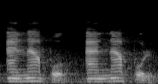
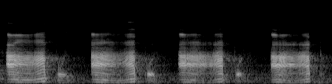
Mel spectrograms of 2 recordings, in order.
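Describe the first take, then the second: First: "an apple" con la ene pegada a la vocal; enlace fluido. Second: "a Apple" con un pequeño corte entre las dos vocales; entrecortado, sin enlace. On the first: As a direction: liga "an apple" como una sola palabra. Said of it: "Yo pego la, la consonante con la siguiente vocal". (enlazado con fluidez) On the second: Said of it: "se siente la pequeña obstrucción que hago". (entrecortado, con hiato forzado) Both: Shown as a demonstration.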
